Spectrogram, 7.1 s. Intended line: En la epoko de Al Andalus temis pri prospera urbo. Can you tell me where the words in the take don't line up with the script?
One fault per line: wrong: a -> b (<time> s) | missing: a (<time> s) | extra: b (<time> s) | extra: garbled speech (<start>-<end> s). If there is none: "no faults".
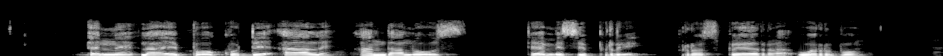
no faults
